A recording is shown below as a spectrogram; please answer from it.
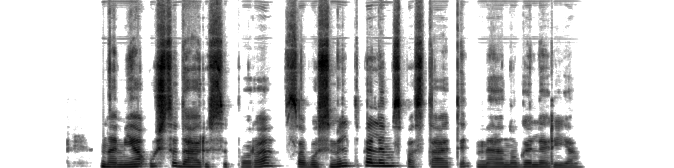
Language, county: Lithuanian, Klaipėda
